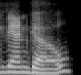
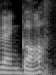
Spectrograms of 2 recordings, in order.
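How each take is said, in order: First: It is said with an American accent. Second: It is said with a British accent.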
